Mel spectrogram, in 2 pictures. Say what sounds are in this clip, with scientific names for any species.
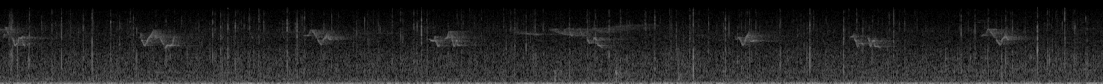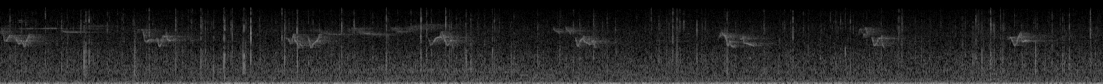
Vireo olivaceus, Setophaga caerulescens, Setophaga virens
